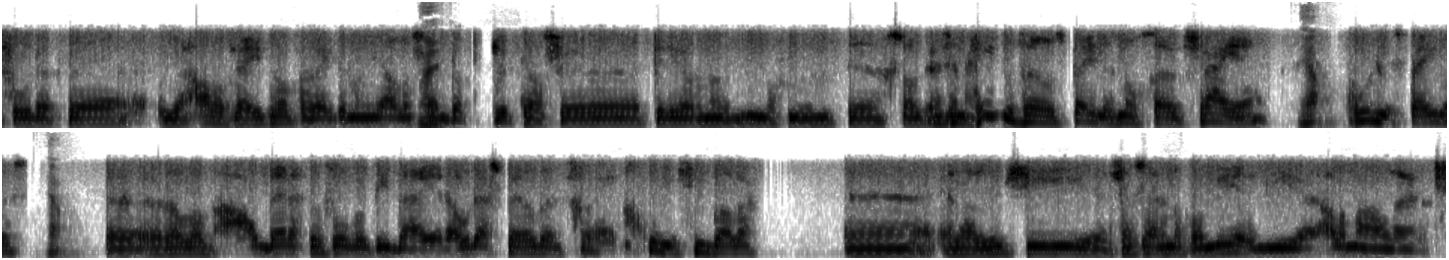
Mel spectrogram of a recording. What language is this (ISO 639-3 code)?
nld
